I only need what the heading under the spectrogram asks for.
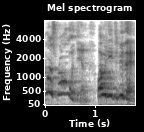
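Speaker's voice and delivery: high, incredulous mock outrage; mock fuming. Angry left fielder ranting about the pitcher, high mock outrage. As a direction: vent at the pitcher in disbelief. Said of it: "I'm like".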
